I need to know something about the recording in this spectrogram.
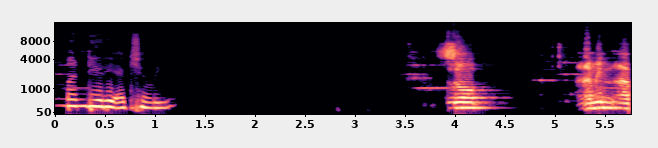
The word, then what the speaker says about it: Mandiri: it Bank how do you how do you pronounce it it's mandiri actually so I mean I was looking on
